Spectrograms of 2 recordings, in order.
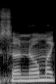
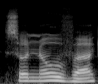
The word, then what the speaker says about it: Sonoma: Yoav Saralbo, our guest today, talking about his trip to Sonoma County, not to be confused with Sonova County, which I constantly mispronounce it.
